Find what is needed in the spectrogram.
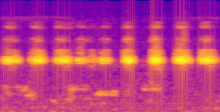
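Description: Faint, even chirping of a calling animal, about five short chirps a second at one steady pitch.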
